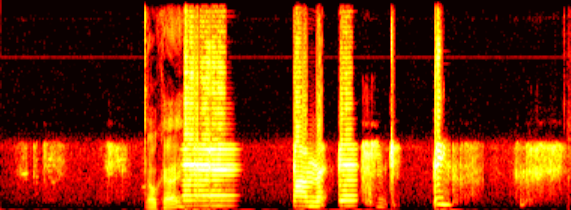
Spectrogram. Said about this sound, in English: Okay, you're, and, you're, you're breaking. Um, excuse me, you're breaking up a little bit. Can you call back at a different on on a different line?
